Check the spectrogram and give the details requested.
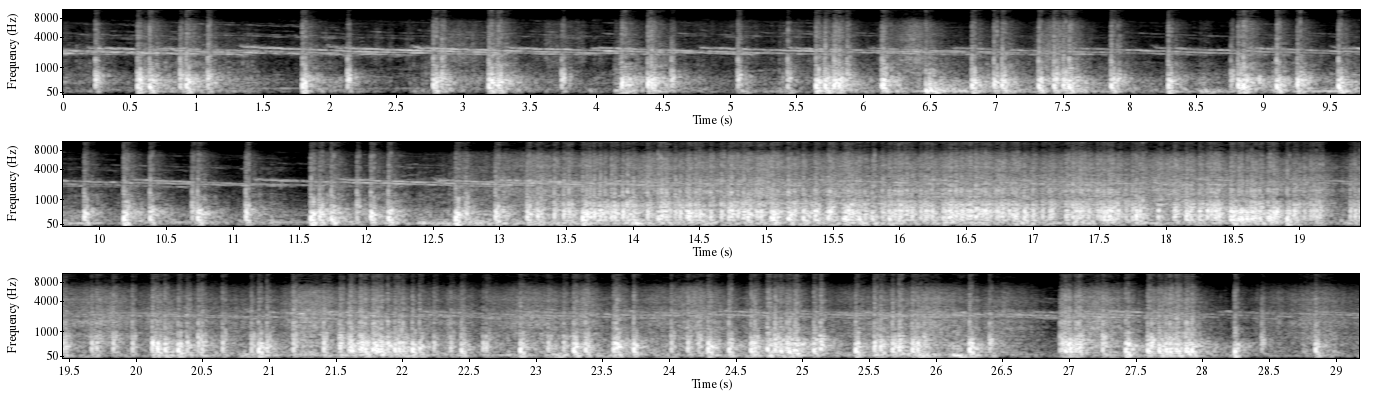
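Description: Fireworks display: a rapid run of sharp bangs and crackling shell bursts, with a high falling whistle about once a second for the first dozen seconds. About twelve seconds in, the bangs merge into a dense, continuous barrage for several seconds. Separate bangs then resume.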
